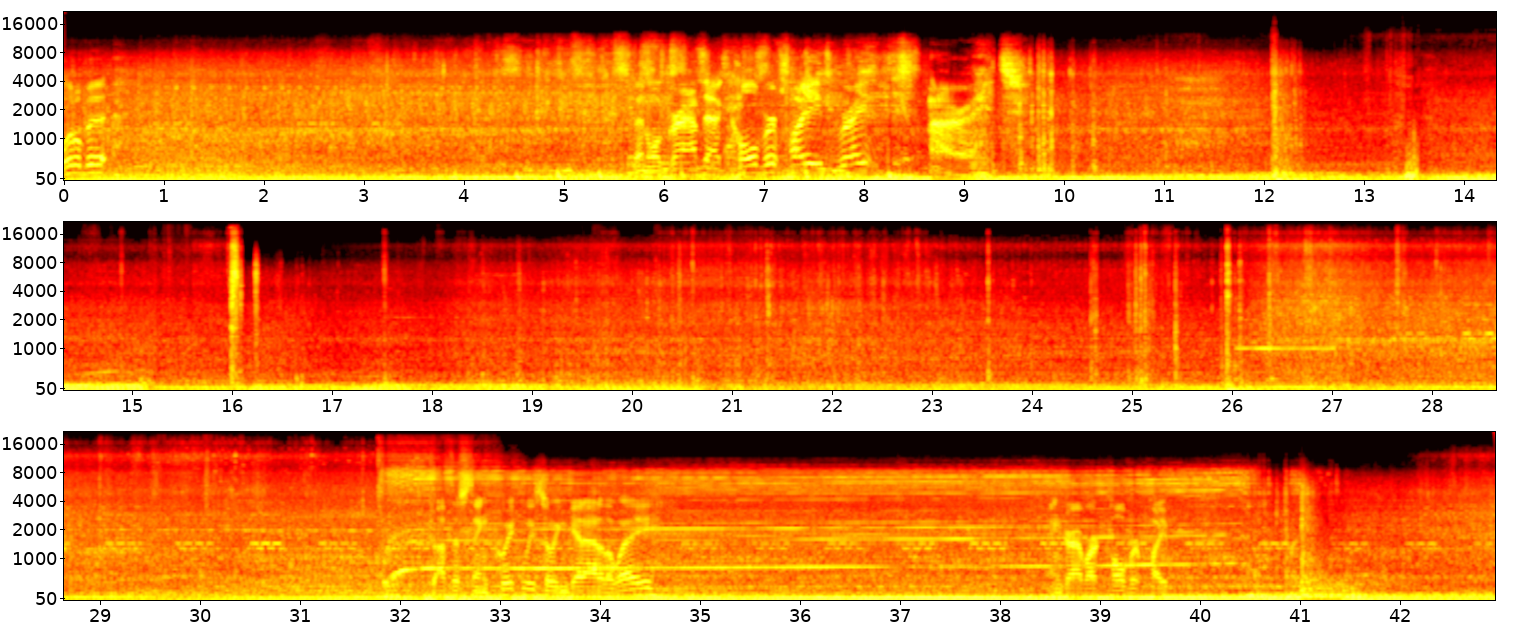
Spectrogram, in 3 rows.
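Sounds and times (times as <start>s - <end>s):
truck engine running: 0.0s - 42.9s
sharp knocks and clunks: 12.0s - 13.6s, 14.4s - 22.7s
steady beep: 26.0s - 42.9s.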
